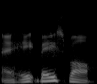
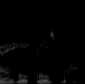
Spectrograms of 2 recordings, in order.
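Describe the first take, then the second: First: Defiant declaration. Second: Whispered, barely voiced admission; hushed confession. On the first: Real, not acted. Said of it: "I'll fucking say it". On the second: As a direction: confess it under your breath. Confesses before saying it louder.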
